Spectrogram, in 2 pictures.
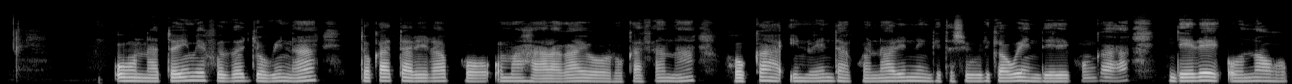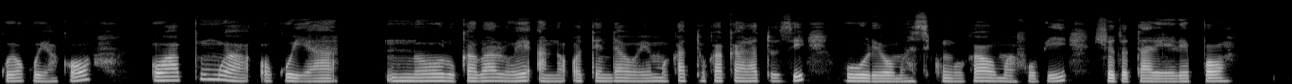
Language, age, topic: Oshiwambo, 25-35, agriculture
